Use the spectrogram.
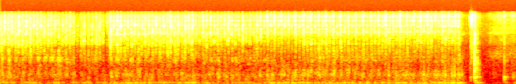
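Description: A small, solid, pale carved wooden Tengu mask keychain is held in the fingers and filed with a slim metal needle file, sped up. The result is a quick, continuous, bright rasping scratch with a brief dip near the start. It ends in a sharp knock and then near silence.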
